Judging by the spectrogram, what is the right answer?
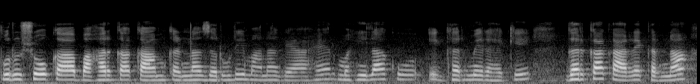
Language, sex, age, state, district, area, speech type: Hindi, female, 45-60, Rajasthan, Jaipur, urban, spontaneous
